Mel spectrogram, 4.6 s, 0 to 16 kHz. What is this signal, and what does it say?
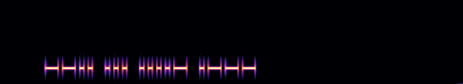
Morse code, heard as a keyed tone, about 28 wpm, 700 Hz. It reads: ZS4J
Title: DXCC-100 Call Signs - 4 Characters - Repeated 3x - 28wpm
